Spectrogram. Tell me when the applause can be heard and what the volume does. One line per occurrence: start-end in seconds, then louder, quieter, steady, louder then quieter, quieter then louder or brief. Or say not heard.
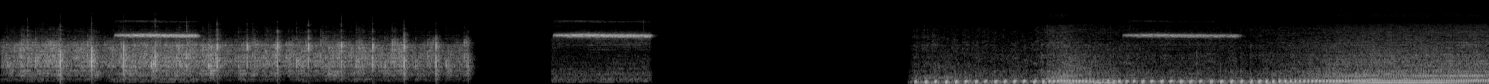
0.0-4.7 steady.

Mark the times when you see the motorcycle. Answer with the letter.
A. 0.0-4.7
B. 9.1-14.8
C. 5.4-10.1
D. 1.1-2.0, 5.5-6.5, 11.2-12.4
B.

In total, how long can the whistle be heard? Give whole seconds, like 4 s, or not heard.
3 s.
